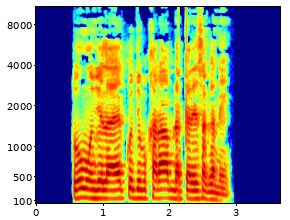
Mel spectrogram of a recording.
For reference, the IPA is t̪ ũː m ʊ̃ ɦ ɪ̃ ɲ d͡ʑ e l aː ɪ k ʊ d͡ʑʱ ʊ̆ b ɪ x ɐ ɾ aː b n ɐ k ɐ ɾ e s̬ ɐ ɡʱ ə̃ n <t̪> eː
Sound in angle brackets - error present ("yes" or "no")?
yes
